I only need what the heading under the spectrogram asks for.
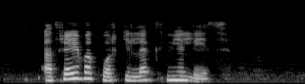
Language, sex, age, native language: Icelandic, female, 50-59, Icelandic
